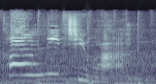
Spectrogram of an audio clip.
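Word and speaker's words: Konnichiwa (こんにちは): So I will say it a few times. Hello. Konnichiwa. And slowly, konnichiwa.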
